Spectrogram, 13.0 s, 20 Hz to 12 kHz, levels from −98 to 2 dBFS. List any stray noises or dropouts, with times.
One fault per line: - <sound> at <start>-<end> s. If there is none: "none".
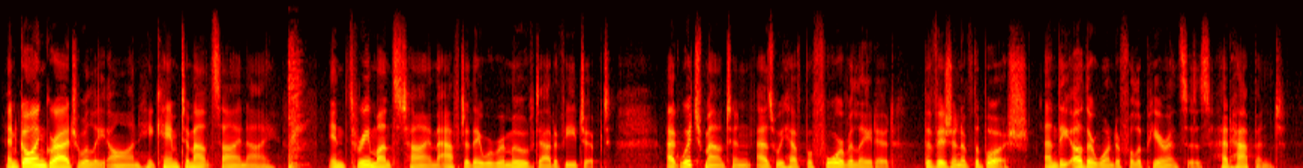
- thud at 2.9-3.1 s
